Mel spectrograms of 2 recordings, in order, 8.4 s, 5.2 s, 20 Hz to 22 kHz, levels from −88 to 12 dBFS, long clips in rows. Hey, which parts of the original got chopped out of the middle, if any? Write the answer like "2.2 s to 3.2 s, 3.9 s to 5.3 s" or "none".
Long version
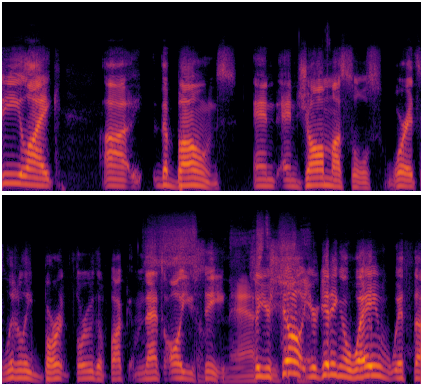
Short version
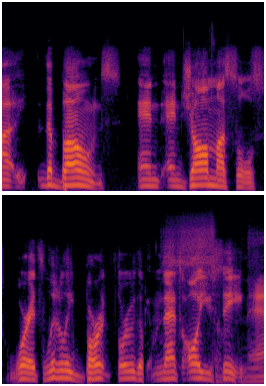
5.2 s to 5.5 s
